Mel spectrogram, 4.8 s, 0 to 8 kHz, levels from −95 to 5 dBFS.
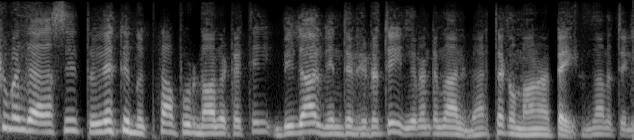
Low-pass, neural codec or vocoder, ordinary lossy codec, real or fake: none; codec, 16 kHz, 0.5 kbps, X-Codec, HuBERT features, trained on general audio; none; fake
